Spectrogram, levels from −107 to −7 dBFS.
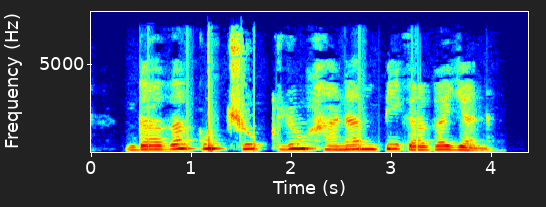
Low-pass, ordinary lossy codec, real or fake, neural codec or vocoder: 7.2 kHz; AAC, 32 kbps; real; none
